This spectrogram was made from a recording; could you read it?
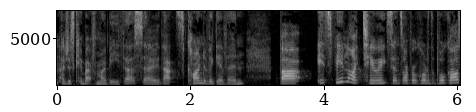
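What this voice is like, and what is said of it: Croaky, sore-throated voice. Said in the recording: “my voice sounds a bit like, was it called croaky? I've got a bit of a sore throat”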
